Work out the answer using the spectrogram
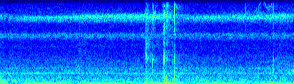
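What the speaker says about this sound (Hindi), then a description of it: "एक बार एंटर कर दिया आपने इसके अंदर नाम" A name typed on a computer keyboard in a library management program: a short burst of light key clicks in the middle, faint against a steady electrical hum.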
